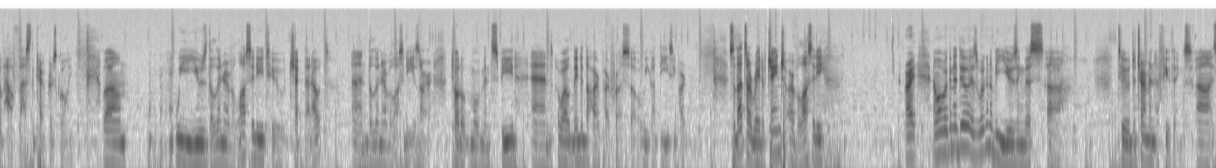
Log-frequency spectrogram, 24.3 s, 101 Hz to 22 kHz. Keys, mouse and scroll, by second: 4.1 click, 4.3 click, 15.3 click, 15.5 click, 16.4 click.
